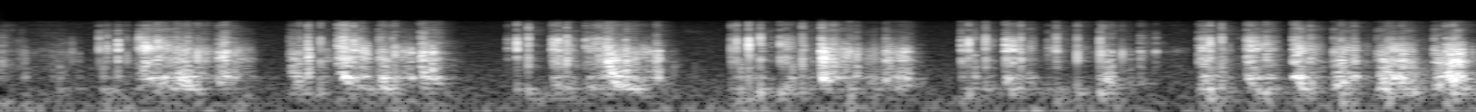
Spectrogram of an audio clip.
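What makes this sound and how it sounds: Long painted nails scratch the striped fabric flap of a hollow navy faux leather shoulder bag held up in the air. The result is bursts of fast, dry, bright scratching, broken by short pauses, with quicker flicking strokes toward the end.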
